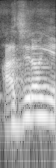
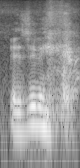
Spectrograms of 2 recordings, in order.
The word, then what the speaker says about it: 아지랑이: 아비, 애비, 아지랑이, 애지랑이. 애지랑이가 아니고 아지랑이. 이거 뭐죠? 이모음, 역행동화는 비표준어라고 그랬어.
